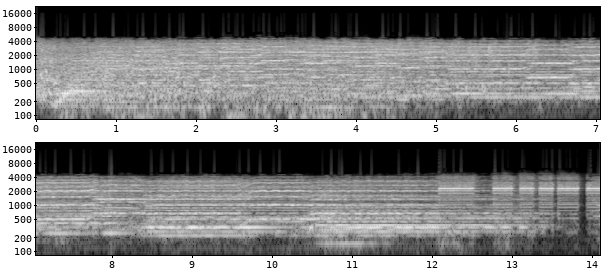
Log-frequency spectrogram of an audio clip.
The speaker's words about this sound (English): Okay, we're coming. Who in the world could be ringing the doorbell at this hour of the night?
